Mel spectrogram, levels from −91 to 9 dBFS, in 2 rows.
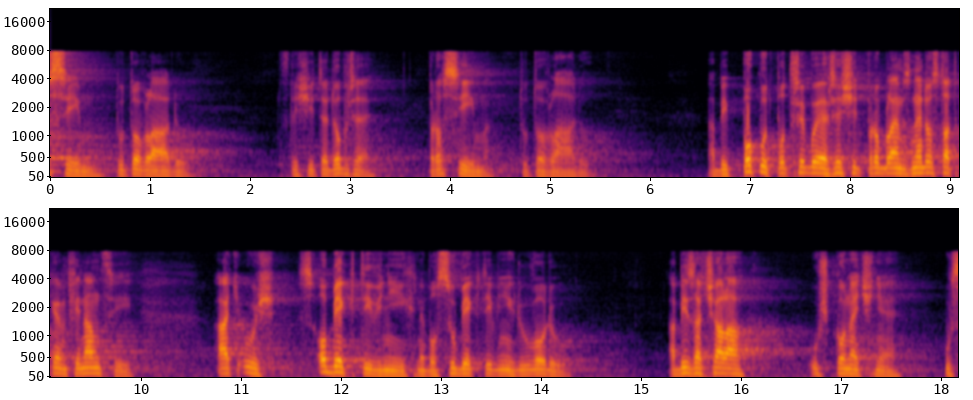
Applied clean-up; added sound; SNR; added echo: none; none; none; none.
